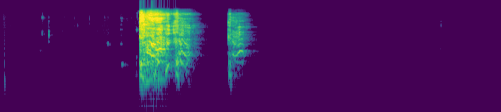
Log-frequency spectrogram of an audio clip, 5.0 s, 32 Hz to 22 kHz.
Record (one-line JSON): {"cough_length": "5.0 s", "cough_amplitude": 27903, "cough_signal_mean_std_ratio": 0.24, "survey_phase": "beta (2021-08-13 to 2022-03-07)", "age": "45-64", "gender": "Female", "wearing_mask": "No", "symptom_cough_any": true, "symptom_new_continuous_cough": true, "symptom_runny_or_blocked_nose": true, "symptom_abdominal_pain": true, "symptom_fatigue": true, "symptom_fever_high_temperature": true, "symptom_headache": true, "symptom_change_to_sense_of_smell_or_taste": true, "symptom_loss_of_taste": true, "symptom_other": true, "symptom_onset": "6 days", "smoker_status": "Never smoked", "respiratory_condition_asthma": false, "respiratory_condition_other": false, "recruitment_source": "Test and Trace", "submission_delay": "4 days", "covid_test_result": "Positive", "covid_test_method": "RT-qPCR", "covid_ct_value": 20.0, "covid_ct_gene": "ORF1ab gene"}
